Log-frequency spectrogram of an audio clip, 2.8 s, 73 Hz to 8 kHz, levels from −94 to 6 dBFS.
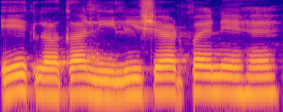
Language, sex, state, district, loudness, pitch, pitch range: Hindi, female, Uttar Pradesh, Hamirpur, -13 LUFS, 155 Hz, 150-160 Hz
